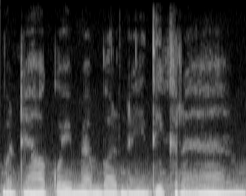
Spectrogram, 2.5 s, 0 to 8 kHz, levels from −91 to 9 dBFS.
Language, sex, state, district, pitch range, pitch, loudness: Hindi, female, Bihar, Vaishali, 185-195 Hz, 190 Hz, -10 LUFS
